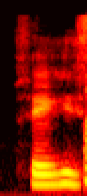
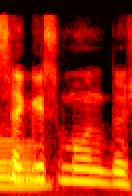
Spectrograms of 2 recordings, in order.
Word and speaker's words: Segismundo: ganon Ano bang usually Anong pronunciation diyan seis seis mundo ay seis mundo Oo pero segismundo siya Oo EO mga ung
